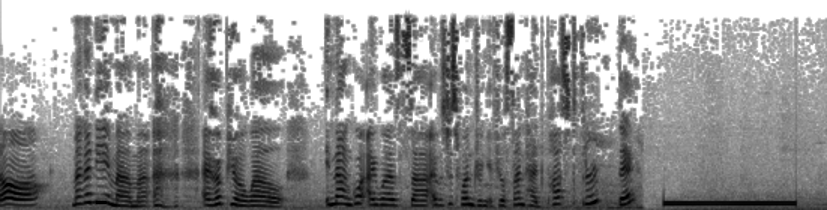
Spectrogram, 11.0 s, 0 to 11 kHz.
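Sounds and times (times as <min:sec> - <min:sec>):
speech: 0:01.0 - 0:09.0
telephone tone after the call is hung up: 0:08.8 - 0:10.6.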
